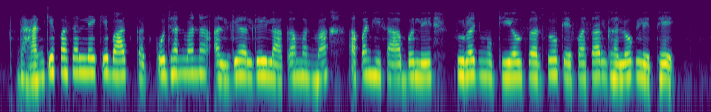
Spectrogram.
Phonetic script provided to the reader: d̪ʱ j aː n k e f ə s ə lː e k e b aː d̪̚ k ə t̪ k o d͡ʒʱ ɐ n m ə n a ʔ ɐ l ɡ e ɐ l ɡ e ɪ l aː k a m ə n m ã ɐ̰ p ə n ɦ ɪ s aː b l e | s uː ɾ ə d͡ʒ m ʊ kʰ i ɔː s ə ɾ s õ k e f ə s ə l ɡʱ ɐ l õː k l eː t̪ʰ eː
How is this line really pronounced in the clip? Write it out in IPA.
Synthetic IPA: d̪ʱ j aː n k e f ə s ə lː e k e b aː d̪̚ k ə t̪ k o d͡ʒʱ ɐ n m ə n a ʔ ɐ l ɡ e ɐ l ɡ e ɪ l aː k a m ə n m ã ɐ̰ p ə n ɦ ɪ s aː b l e | s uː ɾ ə d͡ʒ m ʊ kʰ i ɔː s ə ɾ s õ k e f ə s ə l ɡʱ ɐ l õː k l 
